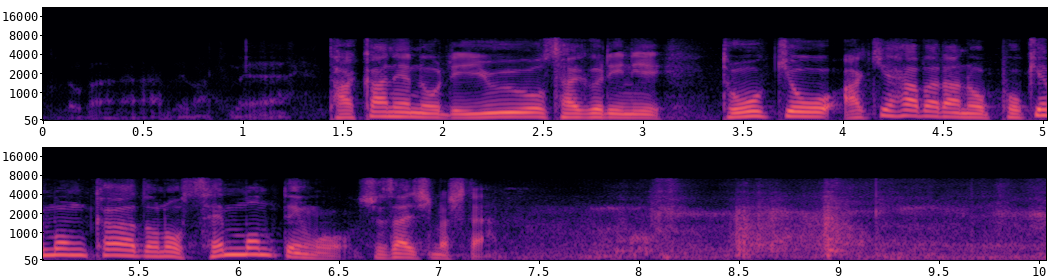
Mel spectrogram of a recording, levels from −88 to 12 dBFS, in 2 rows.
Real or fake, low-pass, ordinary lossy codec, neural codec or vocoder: fake; 7.2 kHz; none; codec, 16 kHz, 2 kbps, X-Codec, WavLM features, trained on Multilingual LibriSpeech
